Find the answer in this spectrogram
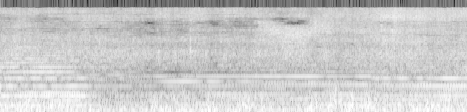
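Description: Music with held tones playing over steady rain-and-thunderstorm noise.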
